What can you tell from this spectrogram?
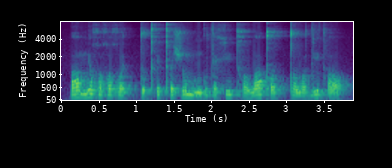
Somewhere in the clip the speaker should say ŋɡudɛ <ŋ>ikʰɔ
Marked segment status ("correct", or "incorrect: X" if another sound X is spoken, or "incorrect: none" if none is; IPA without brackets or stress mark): incorrect: x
